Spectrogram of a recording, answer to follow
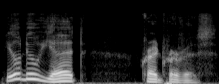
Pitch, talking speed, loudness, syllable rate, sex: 145 Hz, 135 wpm, -15 LUFS, 3.9 syllables/s, male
